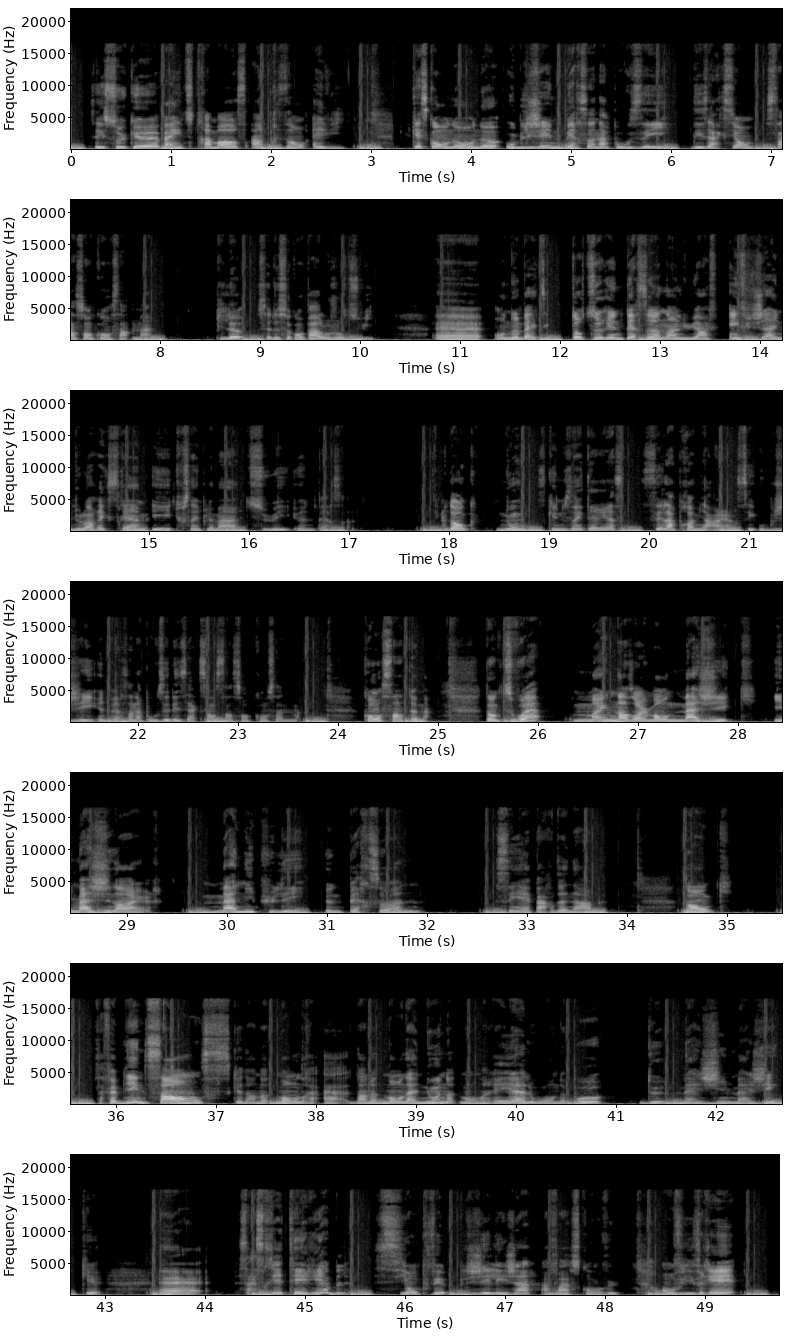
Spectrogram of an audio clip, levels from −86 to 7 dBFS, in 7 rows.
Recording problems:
electrical hum; very faint; throughout; 60 Hz, 15 dB below the speech

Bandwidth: 16.5 kHz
